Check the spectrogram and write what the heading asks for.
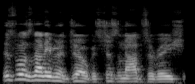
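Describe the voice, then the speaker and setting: A man delivering scripted short comedy sketches in a deadpan way as a sketch creator. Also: medium pitch, rapid-fire.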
